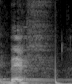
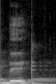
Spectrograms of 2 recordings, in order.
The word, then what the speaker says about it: bœufs: des bœuf des bœufs on ne dit pas des bœufs on dit des bœufs si vous avez aimé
